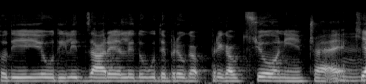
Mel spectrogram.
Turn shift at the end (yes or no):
no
